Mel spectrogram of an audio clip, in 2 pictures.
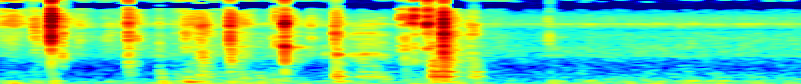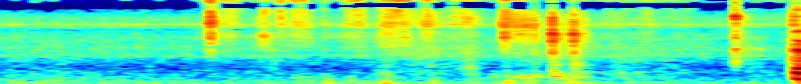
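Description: Light paper handling: soft rustles and small clicks and taps as fingers press a sticker down onto a planner page, busiest in the first couple of seconds, then sparse.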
